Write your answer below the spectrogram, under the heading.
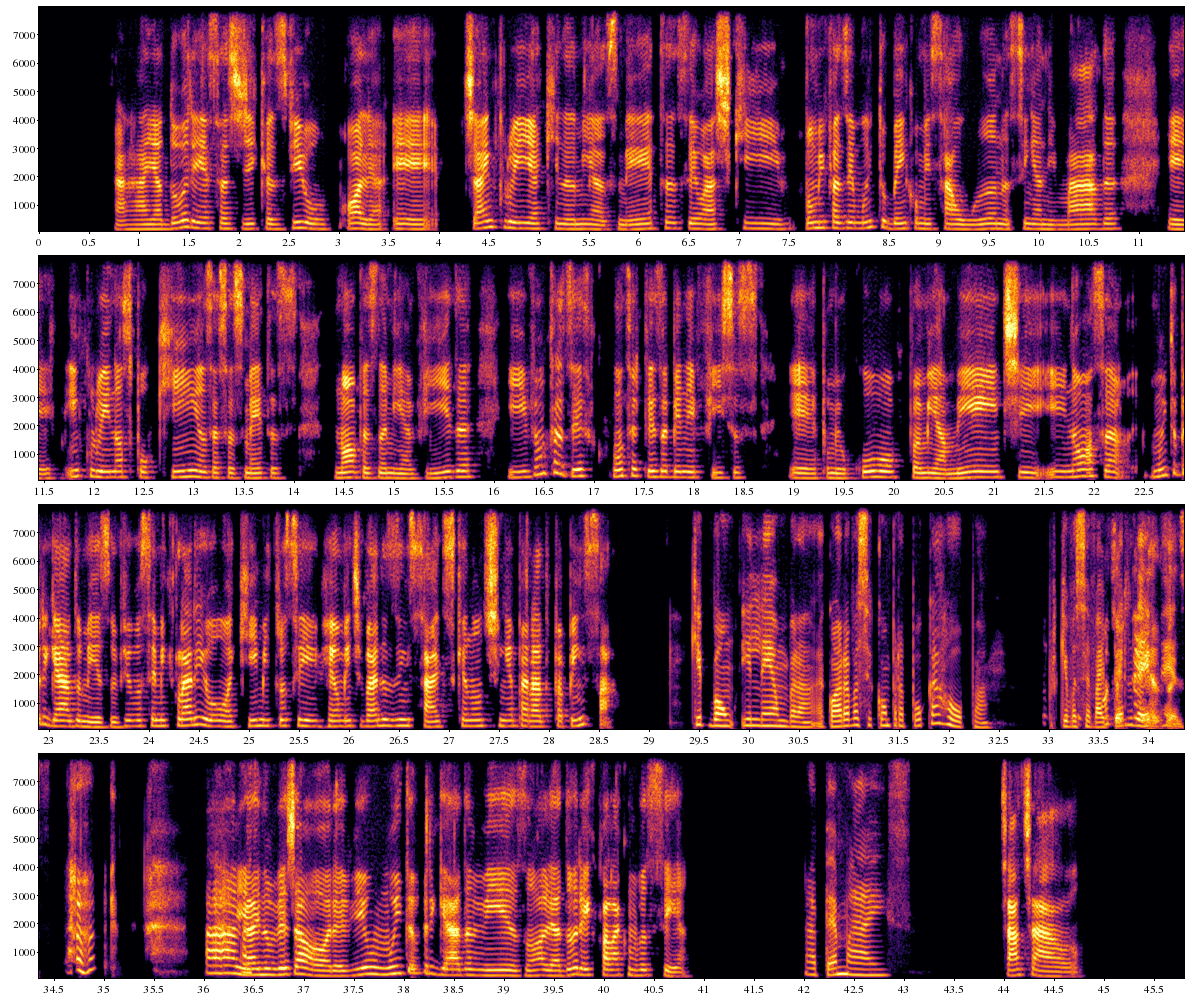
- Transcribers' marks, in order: tapping; laugh; laugh; unintelligible speech
- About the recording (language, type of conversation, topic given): Portuguese, advice, Como posso estabelecer hábitos para manter a consistência e ter energia ao longo do dia?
